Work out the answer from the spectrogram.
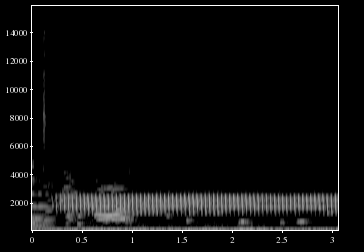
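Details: A European nightjar, a nocturnal summer migrant, churrs on open heathland in the New Forest on a summer evening at sunset: a dry, continuous mechanical trill at one pitch, just out of sight, over low wind rumble and faint lower notes.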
